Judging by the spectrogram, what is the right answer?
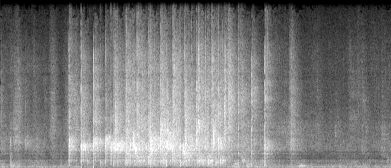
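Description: Audience applauding, starting about a second and a half in and dying away about four seconds later.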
